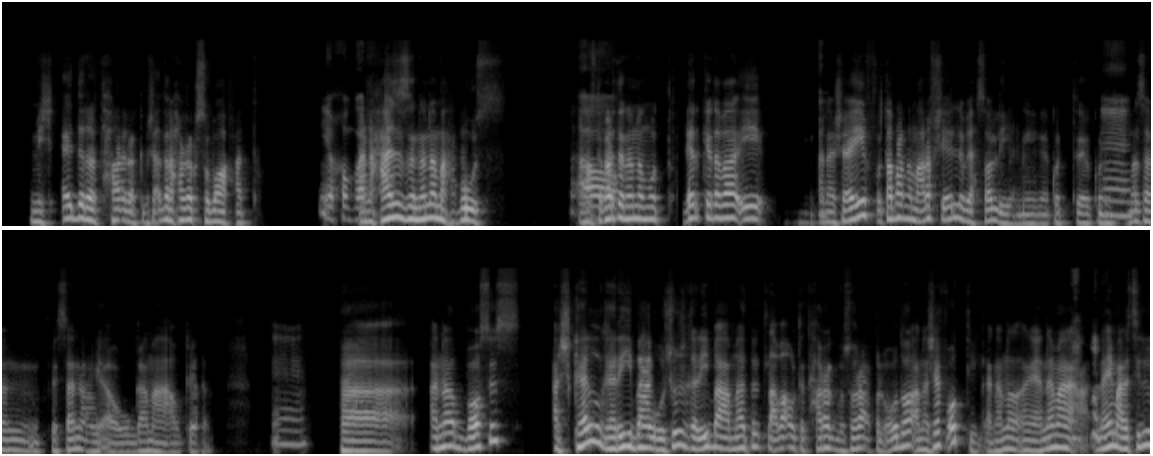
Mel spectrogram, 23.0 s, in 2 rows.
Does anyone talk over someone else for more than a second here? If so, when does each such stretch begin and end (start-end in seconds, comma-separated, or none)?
none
